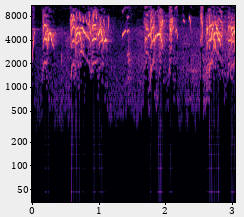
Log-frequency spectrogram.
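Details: Crimson sunbird luring sound, heard as a short, shrill twittering burst, then a lone high note, and more chattering chirp bursts.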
